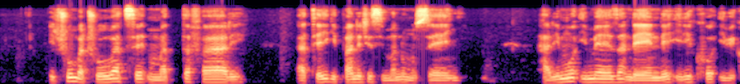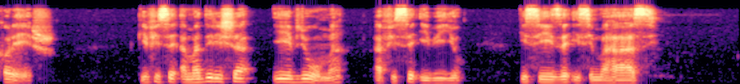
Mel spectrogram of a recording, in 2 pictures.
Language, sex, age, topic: Rundi, male, 50+, education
